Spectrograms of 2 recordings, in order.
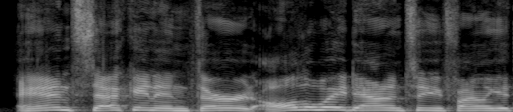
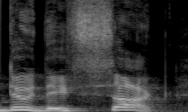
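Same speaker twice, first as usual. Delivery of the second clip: ordinary delivery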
